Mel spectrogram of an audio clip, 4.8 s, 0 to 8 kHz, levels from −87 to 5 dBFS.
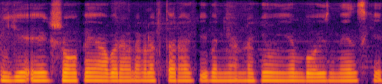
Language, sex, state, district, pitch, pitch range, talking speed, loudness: Hindi, male, Uttar Pradesh, Deoria, 135 Hz, 135-140 Hz, 200 wpm, -18 LUFS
